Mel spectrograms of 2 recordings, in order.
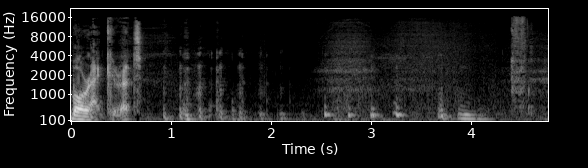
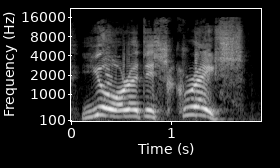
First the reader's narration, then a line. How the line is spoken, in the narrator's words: I found myself shouting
